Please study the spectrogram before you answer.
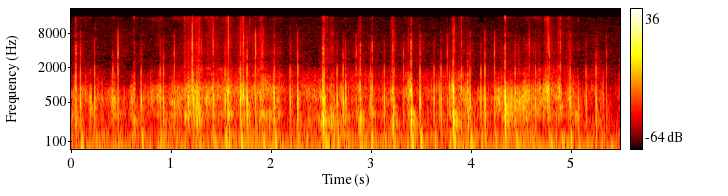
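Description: A small wooden bristle hairbrush is held on its side in one hand while the fingertips and nails of the other hand scratch and strum its bristles. The result is a quiet, steady run of quick, dry flicks and scratches, each a short bright tick over a soft midrange rustle, with no ring after each stroke.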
